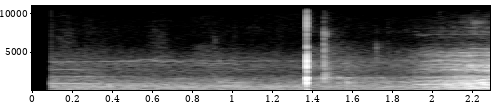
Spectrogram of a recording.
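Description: Single sharp crack of a wooden baseball bat squarely hitting a pitch, a little over a second in, over low ballpark crowd murmur: the contact of a home-run swing.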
